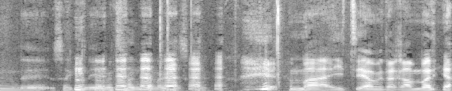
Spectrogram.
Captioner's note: chuckle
